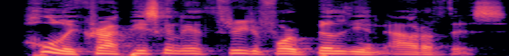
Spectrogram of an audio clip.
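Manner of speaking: ordinary delivery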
